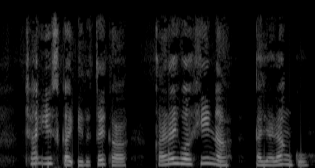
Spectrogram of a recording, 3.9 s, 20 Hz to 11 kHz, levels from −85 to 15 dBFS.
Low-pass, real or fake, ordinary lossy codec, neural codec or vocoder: 9.9 kHz; real; Opus, 64 kbps; none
